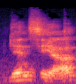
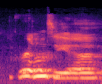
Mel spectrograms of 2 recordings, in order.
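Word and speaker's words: Grinsia: on a 3DS game because the port of Ginsia, if I'm pronouncing it correctly, the one that you worked on was for the 3DS, right? Grinzia, yeah.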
